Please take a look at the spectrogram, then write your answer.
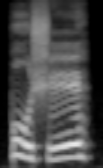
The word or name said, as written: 不时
